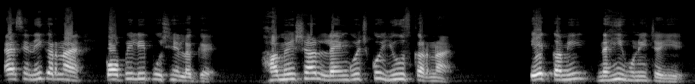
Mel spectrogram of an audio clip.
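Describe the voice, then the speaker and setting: A male teacher gives a spoken English lesson to his students. He slows right down to say each sample sentence with care. He keeps quizzing the class with rhetorical questions. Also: high-pitched, animated, slight background noise, rough recording. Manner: says English model sentences slowly and clearly, then quizzes students.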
